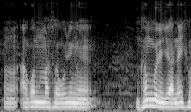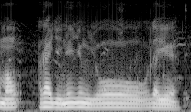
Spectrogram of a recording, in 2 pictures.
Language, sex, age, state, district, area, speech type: Bodo, male, 60+, Assam, Udalguri, rural, spontaneous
